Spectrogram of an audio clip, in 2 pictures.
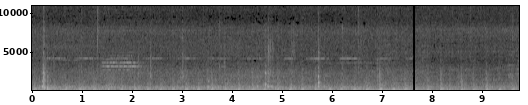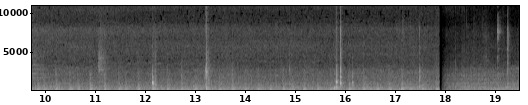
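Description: A steady low mechanical hum, with a handful of light clicks and taps from a plastic bottle being handled.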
